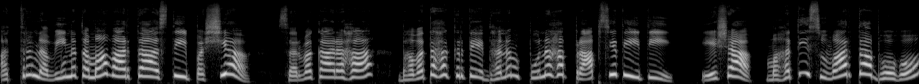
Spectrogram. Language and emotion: Sanskrit, happy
